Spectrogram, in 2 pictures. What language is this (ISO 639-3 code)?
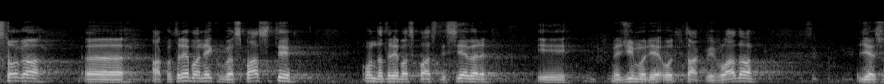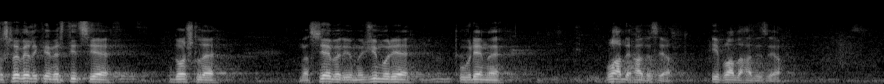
hrv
